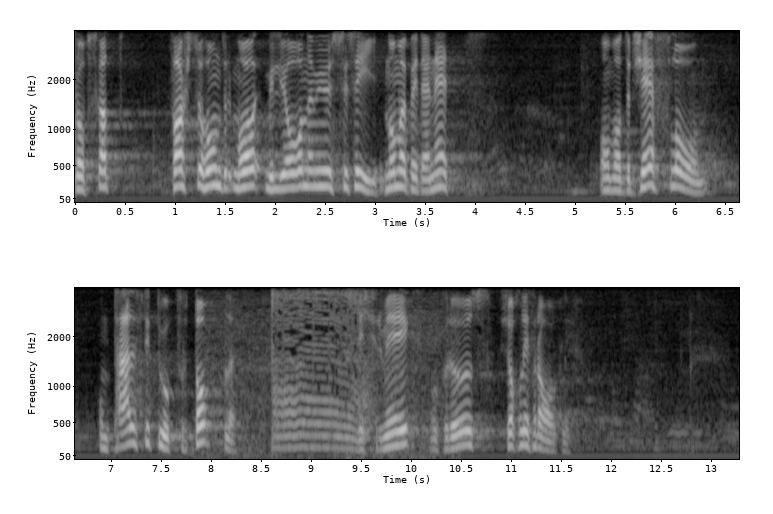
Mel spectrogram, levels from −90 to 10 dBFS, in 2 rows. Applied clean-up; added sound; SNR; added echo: none; Fart; 13 dB; none.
